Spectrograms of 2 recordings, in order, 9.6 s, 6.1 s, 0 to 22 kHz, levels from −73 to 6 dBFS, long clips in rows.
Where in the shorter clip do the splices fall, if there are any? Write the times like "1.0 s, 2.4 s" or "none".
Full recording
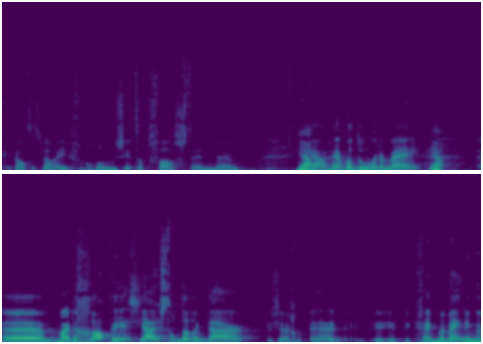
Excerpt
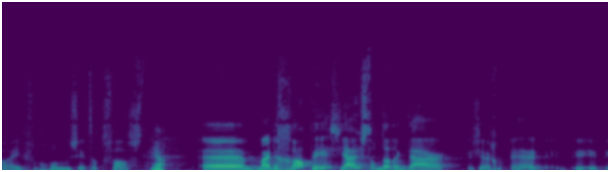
1.4 s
